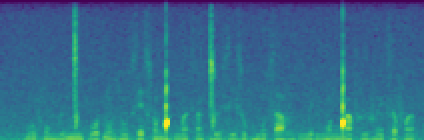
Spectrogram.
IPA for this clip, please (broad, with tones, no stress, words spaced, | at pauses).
ɓu˧ fũ˨mʉ˦ŋ͡ǀi˦ ɓo˨˦ ɗũ˦˨ zũ˨se˦ sõ˦ɡ͡ǃɐ˨ŋ͡mɐ̃˨sã˨ ǀʉ˨ zi˧zu˦ ɡ͡bũ˨sa˧ vi˨ŋ͡me˨ ŋ͡mõ˦ ŋ͡ǃã˦fʉ˨˦vẽ˨ sɐ˦fɐ̃˧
